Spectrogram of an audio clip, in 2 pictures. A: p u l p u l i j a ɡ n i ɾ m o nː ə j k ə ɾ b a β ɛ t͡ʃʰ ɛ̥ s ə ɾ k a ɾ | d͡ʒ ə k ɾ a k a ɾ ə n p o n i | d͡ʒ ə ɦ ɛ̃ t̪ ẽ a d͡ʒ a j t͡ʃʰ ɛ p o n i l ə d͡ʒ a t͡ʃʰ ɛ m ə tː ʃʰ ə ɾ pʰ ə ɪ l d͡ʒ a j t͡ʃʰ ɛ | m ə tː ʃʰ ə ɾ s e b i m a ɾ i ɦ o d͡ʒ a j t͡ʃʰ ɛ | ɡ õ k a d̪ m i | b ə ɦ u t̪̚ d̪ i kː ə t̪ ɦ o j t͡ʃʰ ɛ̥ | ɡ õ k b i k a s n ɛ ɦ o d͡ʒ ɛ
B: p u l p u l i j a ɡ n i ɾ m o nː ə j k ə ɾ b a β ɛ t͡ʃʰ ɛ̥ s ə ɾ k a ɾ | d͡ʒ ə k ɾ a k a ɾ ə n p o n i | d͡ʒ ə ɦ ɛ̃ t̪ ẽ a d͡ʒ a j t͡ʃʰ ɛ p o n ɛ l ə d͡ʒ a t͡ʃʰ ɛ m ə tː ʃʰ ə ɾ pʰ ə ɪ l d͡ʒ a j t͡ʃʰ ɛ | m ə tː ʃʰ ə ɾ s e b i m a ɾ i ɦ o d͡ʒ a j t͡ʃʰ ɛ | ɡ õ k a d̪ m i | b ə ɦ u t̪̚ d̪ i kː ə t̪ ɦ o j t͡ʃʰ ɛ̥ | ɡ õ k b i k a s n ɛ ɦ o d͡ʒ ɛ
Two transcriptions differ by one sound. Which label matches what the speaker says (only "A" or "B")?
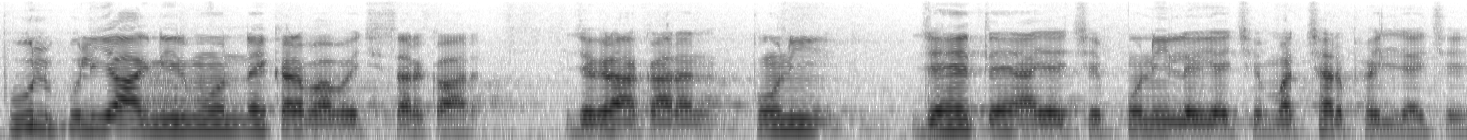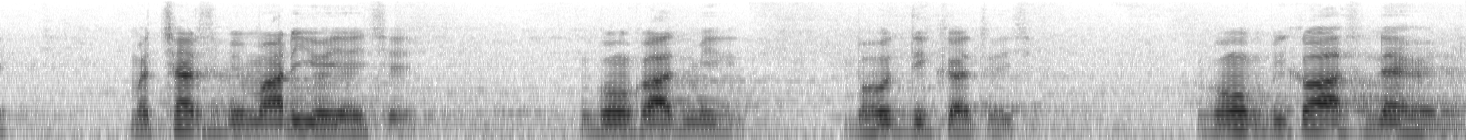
A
